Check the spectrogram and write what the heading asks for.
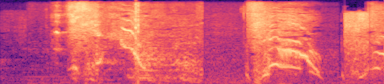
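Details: Sneezing compilation of celebrities: several sharp, explosive sneezes from different people in quick succession, with a brief voiced sound among them.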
